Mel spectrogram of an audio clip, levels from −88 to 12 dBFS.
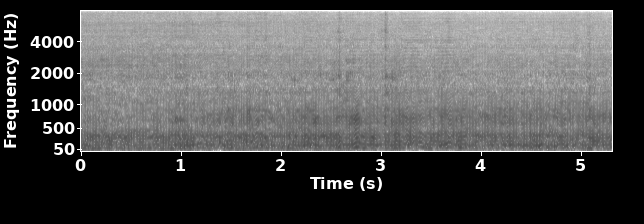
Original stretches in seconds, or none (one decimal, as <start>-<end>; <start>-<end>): none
